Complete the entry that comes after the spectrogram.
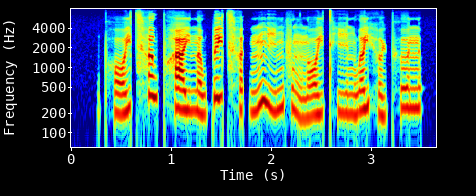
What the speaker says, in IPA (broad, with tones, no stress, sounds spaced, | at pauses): pʰ ɔː˨˥ j t͡sʰ ɐ˥ w pʰ aː˧ j n̪ ɐ˨˥ w p e˥ j t͡sʰ ɐ˨ t̚ ɵ˨˥ n ŋ iː˨˥ ŋ f ʊ˨˩ ŋ n̪ ɔː˨˧ j t̪ʰ iː˨ n w ɐ˥ j h ɵ˨˧ ɥ pʰ ɵ˥ n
